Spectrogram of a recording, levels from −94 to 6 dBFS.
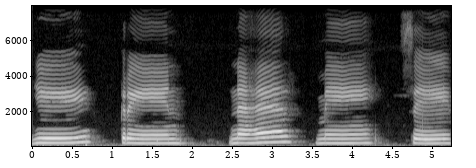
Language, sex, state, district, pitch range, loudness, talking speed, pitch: Hindi, female, Punjab, Fazilka, 240-260 Hz, -14 LUFS, 55 wpm, 245 Hz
